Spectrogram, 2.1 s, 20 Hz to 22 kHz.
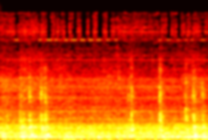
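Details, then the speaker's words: Floppy drive in an Amiga (2500/2000/1000) reading a disk normally after power-up, with quiet irregular light ticking and brief buzzing head steps in a small room; the drive works and can be used to test another machine. "I think they've a drive that is reading that means that I could probably use it to test the other machine"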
